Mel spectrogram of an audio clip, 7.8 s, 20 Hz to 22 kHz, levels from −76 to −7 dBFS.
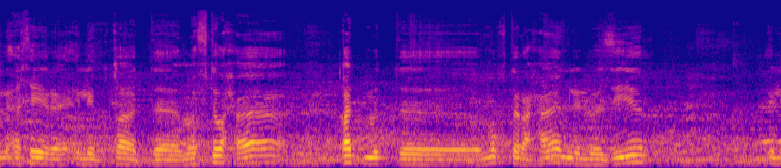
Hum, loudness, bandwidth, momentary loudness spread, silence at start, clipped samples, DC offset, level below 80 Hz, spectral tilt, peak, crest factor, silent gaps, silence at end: none; -24 LUFS; 16.5 kHz; 12 LU; 0 s; under 0.1%; under 0.1%; -70 dBFS; -5.5 dB/octave; -4 dBFS; 20 dB; none; 0 s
